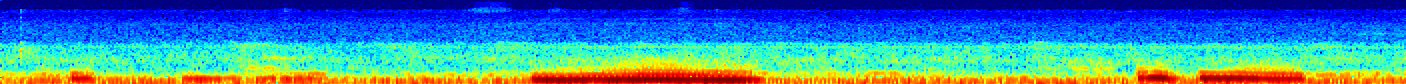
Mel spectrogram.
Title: Snoring Panther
